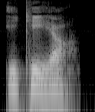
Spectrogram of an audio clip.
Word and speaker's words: IKEA: How are we meant to pronounce this? We don't know. – Okay. I think I start with the first one or the second one, because that is easy. It's IKEA.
